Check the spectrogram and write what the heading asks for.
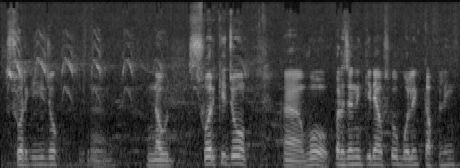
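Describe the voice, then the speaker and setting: A man with a somewhat raised pitch teaches an exam-prep lesson. He drills each term by asking a question and answering it himself, stopping often to correct his slips. Faint background noise runs under his voice. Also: steady tone, normal speed, a little mellow. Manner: repetitive, asks and answers own questions.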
